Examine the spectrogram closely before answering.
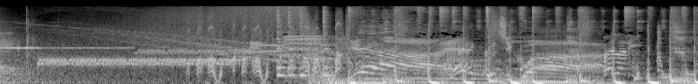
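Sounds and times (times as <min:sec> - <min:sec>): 
crowd applauding and cheering: 0:00.2 - 0:06.8.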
